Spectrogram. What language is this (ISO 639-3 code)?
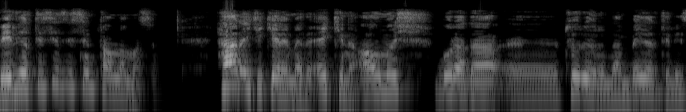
tur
